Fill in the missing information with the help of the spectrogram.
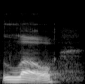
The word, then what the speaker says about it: lo: There is a word lo, which the Hebrew letters Lamed Aleph spell it lo, and it means no, not.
